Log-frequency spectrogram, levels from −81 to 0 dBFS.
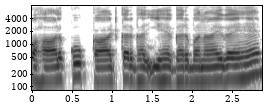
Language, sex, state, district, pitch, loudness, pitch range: Hindi, male, Jharkhand, Jamtara, 150 Hz, -18 LUFS, 145-160 Hz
